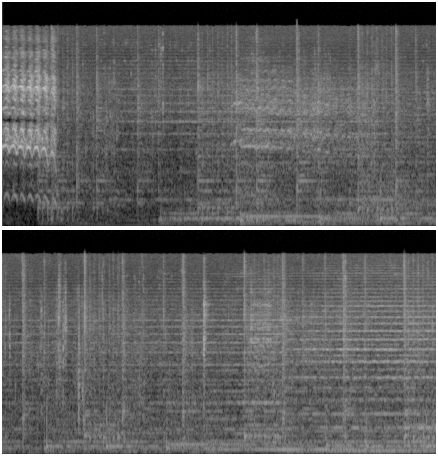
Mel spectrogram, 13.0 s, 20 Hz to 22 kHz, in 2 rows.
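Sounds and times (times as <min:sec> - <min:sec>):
horse neighing: 0:00.0 - 0:00.9, 0:03.4 - 0:05.9
hooves clip-clopping on dirt: 0:00.0 - 0:11.2
background music low notes: 0:00.0 - 0:13.0.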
